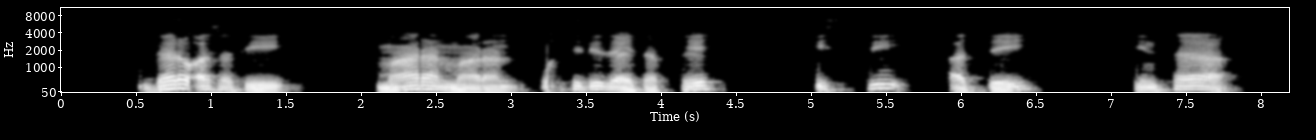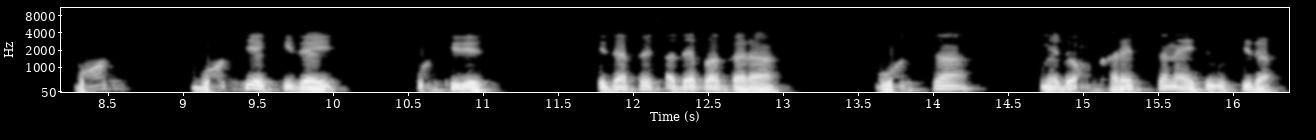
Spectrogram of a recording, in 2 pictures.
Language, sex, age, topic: Gamo, male, 25-35, government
